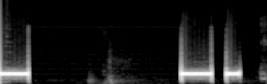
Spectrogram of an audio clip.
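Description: A telephone ringback tone at steady pitch, heard as one burst, a long pause, then the classic double-pulse ring: two short buzzes close together, as a phone call is placed. Clear, with no voices.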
